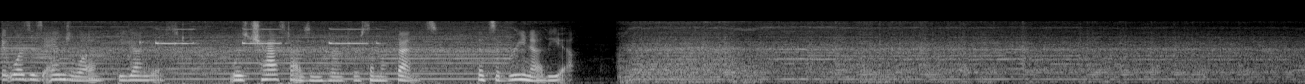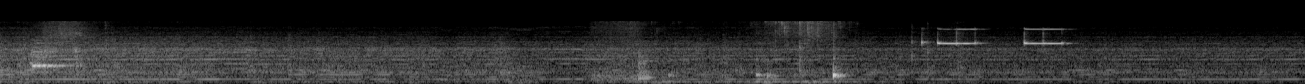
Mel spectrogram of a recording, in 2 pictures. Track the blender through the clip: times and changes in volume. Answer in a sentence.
The blender can be heard from 0.0 to 26.0 s, getting quieter.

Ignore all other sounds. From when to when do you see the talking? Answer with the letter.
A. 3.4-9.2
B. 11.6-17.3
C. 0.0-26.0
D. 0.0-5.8
D.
